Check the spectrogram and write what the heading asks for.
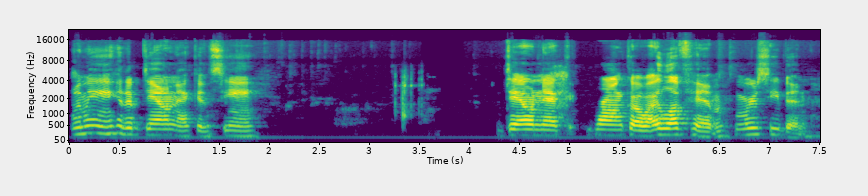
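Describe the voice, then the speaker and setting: Brief: woman live-streamer, low-ish voice, offhand chat, clear background noise on the line. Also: takes it slowly, long pauses. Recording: noisy call audio.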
